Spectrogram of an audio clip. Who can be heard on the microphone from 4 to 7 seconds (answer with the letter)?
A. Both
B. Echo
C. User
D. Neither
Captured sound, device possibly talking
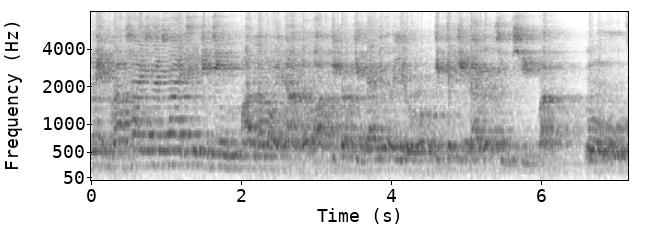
B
